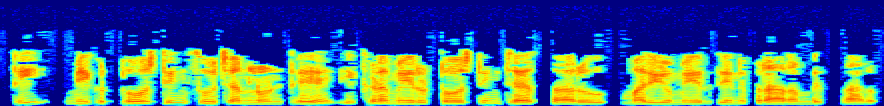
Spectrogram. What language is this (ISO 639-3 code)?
tel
